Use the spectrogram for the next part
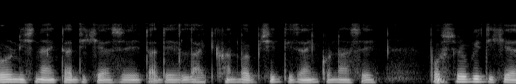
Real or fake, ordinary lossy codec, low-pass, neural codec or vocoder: real; Opus, 24 kbps; 7.2 kHz; none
